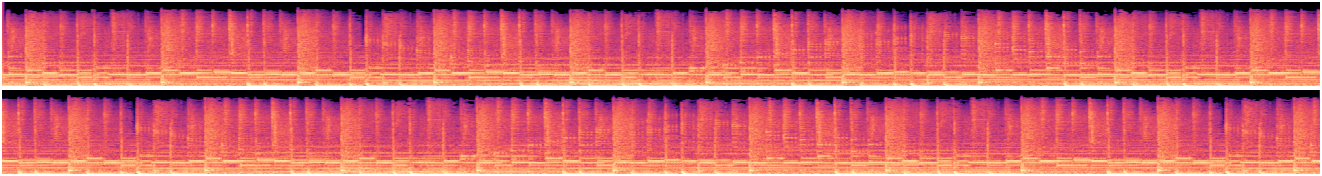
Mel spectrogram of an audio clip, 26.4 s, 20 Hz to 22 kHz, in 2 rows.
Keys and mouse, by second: 0.1 ctrl+c, 0.9 ctrl+f, 2.8 click, 4.6 click, 5.7-7.8 alt+shift+drag, 7.9 right click, 7.9 right click, 9.8 click, 12.9 click, 13.1 ctrl+-, 13.6 ctrl+-, 16.2 click, 17.4 click, 20.5 click, 22.2 click, 22.4-23.9 alt+shift+drag, 24.0-25.6 drag, 26.0 click.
